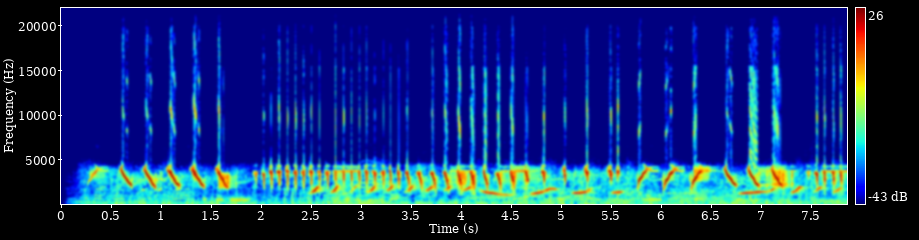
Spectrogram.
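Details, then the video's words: White-rumped shama of the Medan type, full varied song used as a lure to make other shamas sing: sharp descending whistled slurs, a fast rattling trill of repeated notes, then lower slurred whistles and more falling notes. "Kretekan MURAI BATU MEDAN GACOR FULL ISIAN 100% AMPUH buat Pancingan murai batu agar bunyi"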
